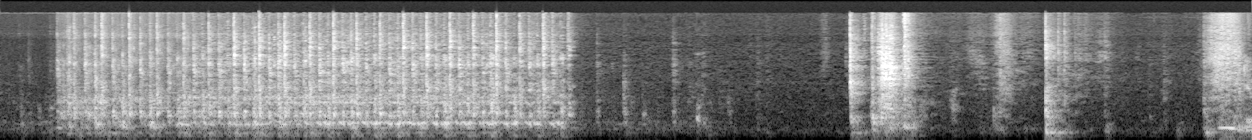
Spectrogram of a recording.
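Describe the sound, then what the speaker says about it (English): Domestic sewing machine backstitching through Italian leather for a bag: a steady, dense run of rapid mechanical stitching for about five seconds, then a pause broken by a few isolated clicks and short thumps. "I am going to backstitch on this one"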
